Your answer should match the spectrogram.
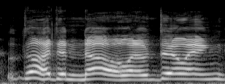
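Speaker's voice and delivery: high, slow, fake American accent; mock helpless hostage in a badly faked American accent; Alan Rickman. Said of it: "his, like, American accent voice".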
